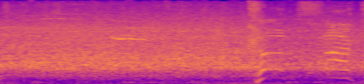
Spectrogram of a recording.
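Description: A stadium crowd roars in a steady, dense wall of cheering after Chris Morrell's game-winning three-run home run for the Cubs, with a sharp rising whistle or whoop cutting through near the end.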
